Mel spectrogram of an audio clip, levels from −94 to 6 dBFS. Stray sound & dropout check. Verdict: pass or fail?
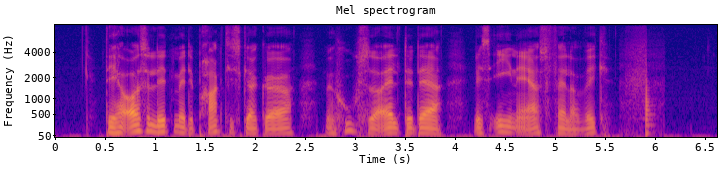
fail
